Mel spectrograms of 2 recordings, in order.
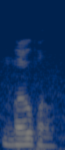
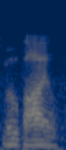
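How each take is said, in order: First: The word ends like 'noble'. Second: The word does not end like 'noble'. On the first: The speaker calls it wrong. "it does sound like you've just got a small rich man in your pocket" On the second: The speaker calls it right. "No, it's mobile"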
